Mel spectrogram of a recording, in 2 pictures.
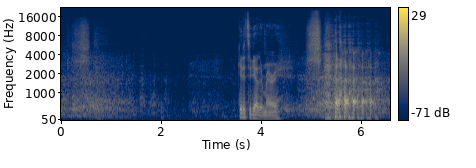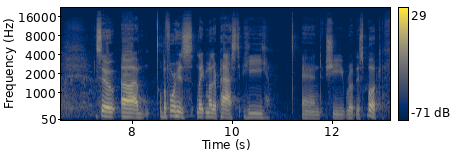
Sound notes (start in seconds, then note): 0.0 audience laughing; 4.8 audience laughing; 5.2 laughing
